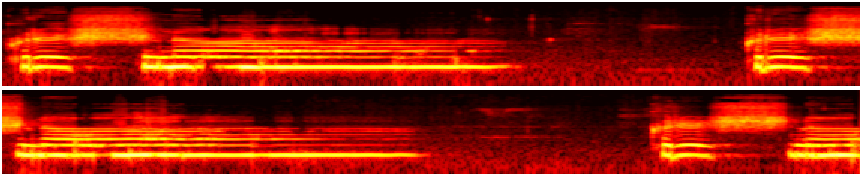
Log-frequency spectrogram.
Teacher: the r, you're making a tap, sh, you're making air hiss there, and then na, you are kind of savoring a little contact during that na.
